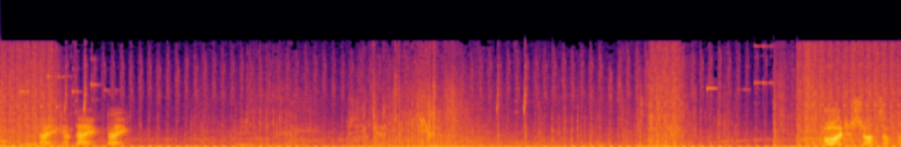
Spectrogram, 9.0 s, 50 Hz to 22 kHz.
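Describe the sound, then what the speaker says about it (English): Gunfire in GTA 5 during an online session with a monster truck, rapid bursts of shots and booms over a constant engine rumble, with a player talking over the action. "Oh, I just shot someone. I'm shooting the shooter."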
